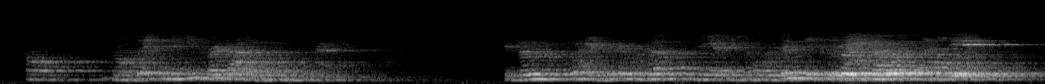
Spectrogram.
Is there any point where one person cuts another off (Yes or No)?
Yes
